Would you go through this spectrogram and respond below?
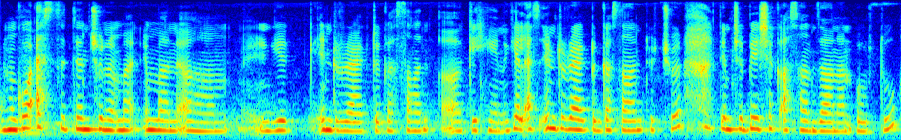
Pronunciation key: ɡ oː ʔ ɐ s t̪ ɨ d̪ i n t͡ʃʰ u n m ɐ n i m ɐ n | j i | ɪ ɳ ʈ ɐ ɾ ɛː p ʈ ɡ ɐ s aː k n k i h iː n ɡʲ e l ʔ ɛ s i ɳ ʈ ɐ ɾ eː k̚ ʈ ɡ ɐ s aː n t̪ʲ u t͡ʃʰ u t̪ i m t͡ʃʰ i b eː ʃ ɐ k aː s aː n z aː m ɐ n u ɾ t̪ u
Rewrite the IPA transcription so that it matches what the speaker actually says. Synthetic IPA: ɡ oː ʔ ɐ s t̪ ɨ t̪ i n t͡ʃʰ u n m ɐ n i m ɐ n | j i | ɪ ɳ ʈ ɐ ɾ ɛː k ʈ ɡ ɐ s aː n k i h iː n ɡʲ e l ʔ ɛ s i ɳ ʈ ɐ ɾ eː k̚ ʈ ɡ ɐ s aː n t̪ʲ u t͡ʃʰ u t̪ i m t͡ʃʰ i b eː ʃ ɐ k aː s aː n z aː n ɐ n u ɾ t̪ u

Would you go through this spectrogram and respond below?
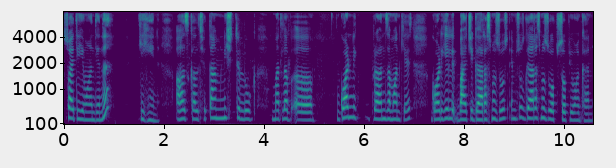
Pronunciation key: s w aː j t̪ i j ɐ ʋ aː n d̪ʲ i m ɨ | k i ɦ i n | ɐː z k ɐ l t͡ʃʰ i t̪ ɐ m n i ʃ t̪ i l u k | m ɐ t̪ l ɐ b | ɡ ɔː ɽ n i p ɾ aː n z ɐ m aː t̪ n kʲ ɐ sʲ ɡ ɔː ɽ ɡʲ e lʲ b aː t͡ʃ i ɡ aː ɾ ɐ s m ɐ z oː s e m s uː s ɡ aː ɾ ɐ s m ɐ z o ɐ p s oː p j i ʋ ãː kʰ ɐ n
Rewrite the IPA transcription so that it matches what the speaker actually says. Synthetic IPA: s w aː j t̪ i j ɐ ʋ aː n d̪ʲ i n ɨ | k i ɦ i n | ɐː z k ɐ l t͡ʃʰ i t̪ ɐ m n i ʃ t̪ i l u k | m ɐ t̪ l ɐ b | ɡ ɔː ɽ n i p ɾ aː n z ɐ m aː n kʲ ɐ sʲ ɡ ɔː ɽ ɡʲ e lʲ b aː t͡ʃ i ɡ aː ɾ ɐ s m ɐ z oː s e m s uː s ɡ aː ɾ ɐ s m ɐ z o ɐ p s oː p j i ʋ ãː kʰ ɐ n

